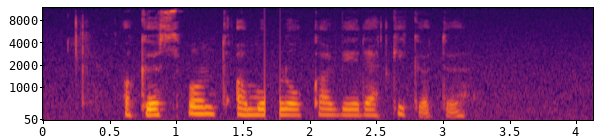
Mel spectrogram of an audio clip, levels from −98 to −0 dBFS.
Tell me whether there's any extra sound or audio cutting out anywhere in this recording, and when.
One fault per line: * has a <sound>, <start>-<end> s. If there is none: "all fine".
* has a dropout, 1.7-1.8 s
